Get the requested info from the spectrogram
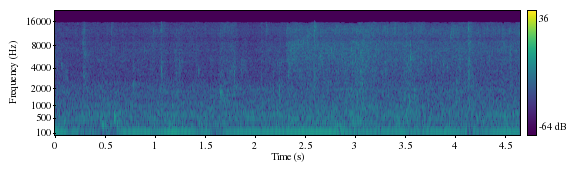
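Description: Chicken in a thick masala gravy bubbling and sizzling as it is fried down in a nonstick wok, with small spatter ticks and occasional spatula stirring, over a steady low hum. The sizzle grows brighter about halfway through.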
